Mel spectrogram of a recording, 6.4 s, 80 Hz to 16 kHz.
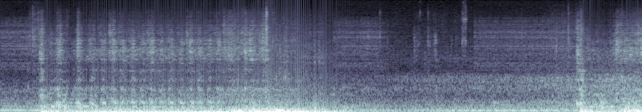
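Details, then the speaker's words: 1985 Chevy Corvette C4 with a cold engine: starter churns at about three and a half beats a second, stops without catching, then cranks again. Hard cold start with extended cranking; it finally fires. "boy she does not like starting when she's cold"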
